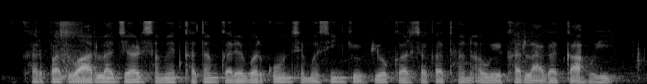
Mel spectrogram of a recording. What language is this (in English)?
Chhattisgarhi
